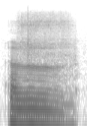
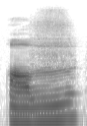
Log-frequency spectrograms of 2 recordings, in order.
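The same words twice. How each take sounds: First: It has a weak schwa vowel, barely voiced. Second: It has a full vowel and ends in V. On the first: The speaker calls it right. "can be pronounced as a schwa" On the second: The speaker calls it wrong. "not of with a V"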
